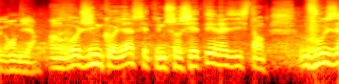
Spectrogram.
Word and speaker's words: Ginkoïa: Nous sommes sur le stand d'une société qui s'appelle Ginkoya, c'est comme ça qu'on prononce?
